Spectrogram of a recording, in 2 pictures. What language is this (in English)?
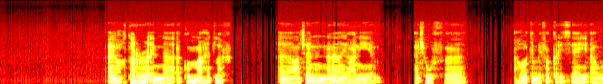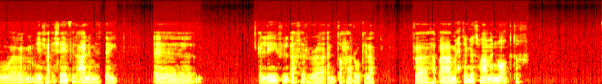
Egyptian Arabic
